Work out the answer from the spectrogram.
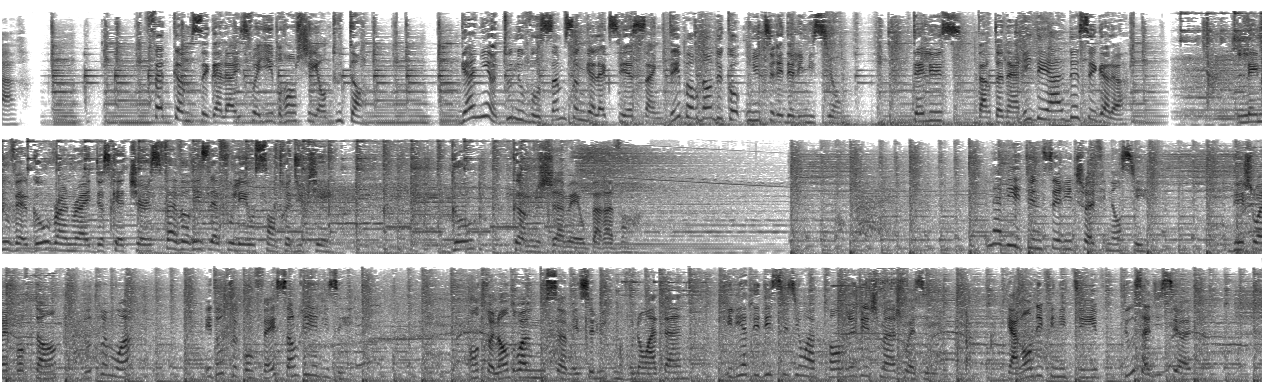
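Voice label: French Canadian, female, commercial; voice over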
